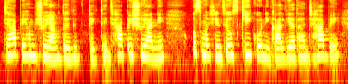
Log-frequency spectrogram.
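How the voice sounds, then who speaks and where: A woman's voice: on the high side, fairly even intonation, fast, vocal fry, darkish tone. A woman retelling a fan fiction story in a rambling way, repeating linking phrases.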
